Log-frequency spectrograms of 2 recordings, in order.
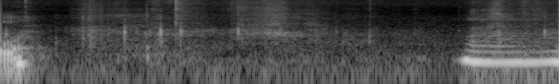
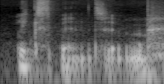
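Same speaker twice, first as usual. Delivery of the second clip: ordinary delivery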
